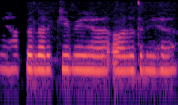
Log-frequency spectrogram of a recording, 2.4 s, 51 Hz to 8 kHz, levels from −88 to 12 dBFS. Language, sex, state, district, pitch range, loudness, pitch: Hindi, female, Bihar, Kishanganj, 270-280 Hz, -22 LUFS, 275 Hz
